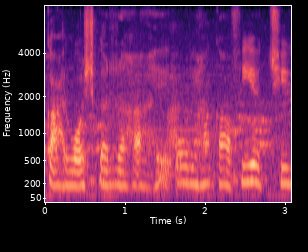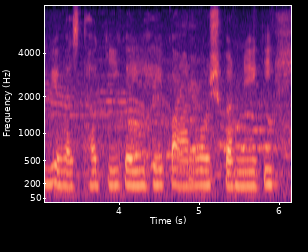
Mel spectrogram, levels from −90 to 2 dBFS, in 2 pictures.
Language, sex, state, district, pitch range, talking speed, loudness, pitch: Hindi, female, Madhya Pradesh, Dhar, 175-200 Hz, 165 wpm, -20 LUFS, 185 Hz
